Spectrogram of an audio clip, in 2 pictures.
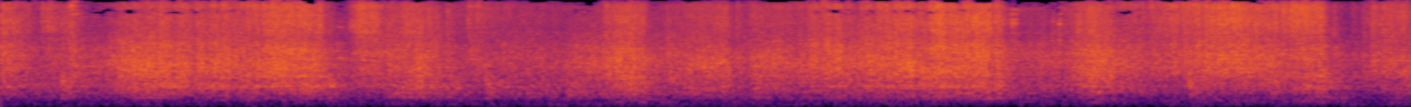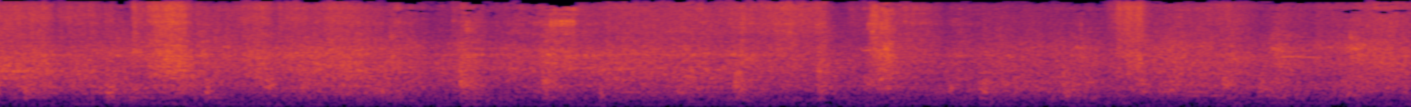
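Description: Loaded timber wagons of a freight train rolling past close by: a steady rush of wheel-on-rail noise with irregular clicks as the wheels run over the rail joints.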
